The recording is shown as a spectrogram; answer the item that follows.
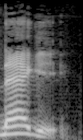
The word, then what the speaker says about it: Nagy: Like, the caller, we just had a caller who said his name was Nagy. – Yeah. What helps me is reminding myself it rhymes with Peggy. – Yeah. Or egg. – Peggy, Nagy, Peggy.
